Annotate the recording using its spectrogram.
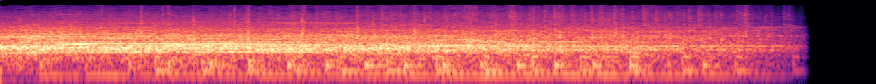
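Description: Large crowd cheering and shouting, with one held note rising above it, fading out near the end.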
